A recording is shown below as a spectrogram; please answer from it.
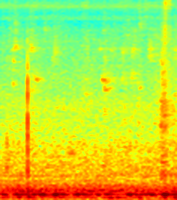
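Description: Quiet room tone: a faint steady low hum, with one small click about a third of a second in.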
